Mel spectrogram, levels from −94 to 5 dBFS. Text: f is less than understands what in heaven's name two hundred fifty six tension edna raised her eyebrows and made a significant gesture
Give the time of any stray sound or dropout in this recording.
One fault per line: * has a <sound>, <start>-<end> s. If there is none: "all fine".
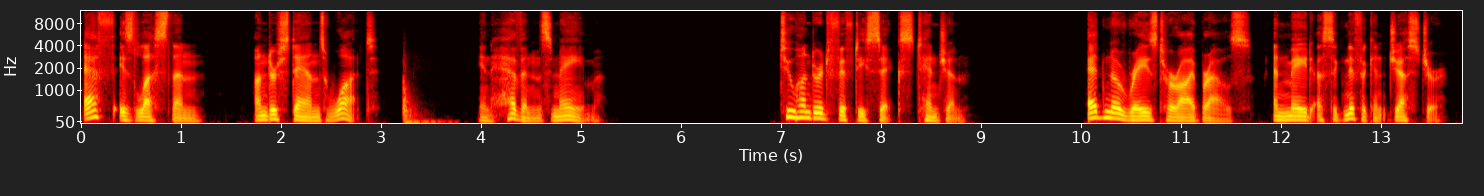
* has a thud, 3.2-3.8 s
